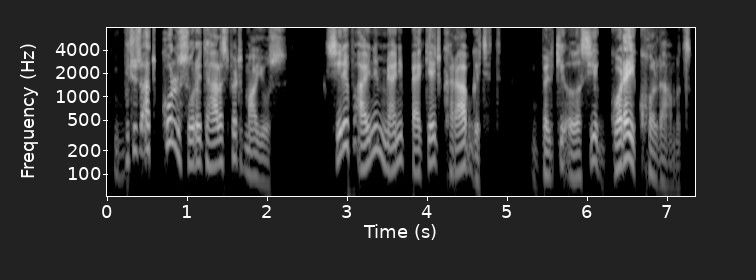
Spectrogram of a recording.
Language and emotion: Kashmiri, angry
